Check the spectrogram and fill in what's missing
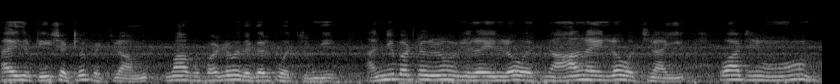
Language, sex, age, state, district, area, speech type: Telugu, female, 60+, Andhra Pradesh, Nellore, urban, spontaneous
